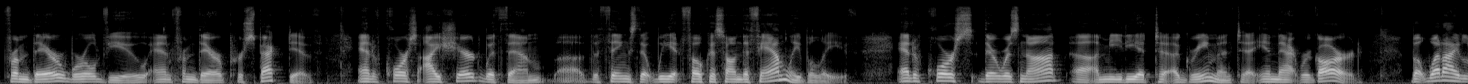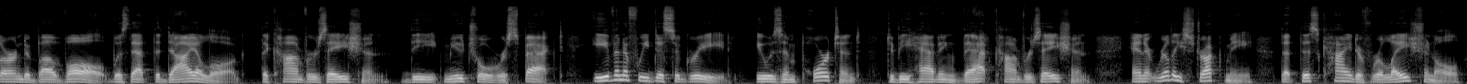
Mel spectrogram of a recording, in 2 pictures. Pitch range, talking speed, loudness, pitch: 110-140 Hz, 155 wpm, -23 LUFS, 120 Hz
